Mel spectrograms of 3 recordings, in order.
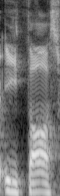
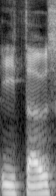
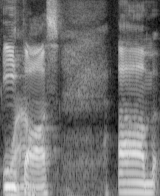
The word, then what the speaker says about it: ethos: word everyone pronounces it ethos because it has an O in it but really that sound in the Greek is really more of an AA kind of like low a lot of people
